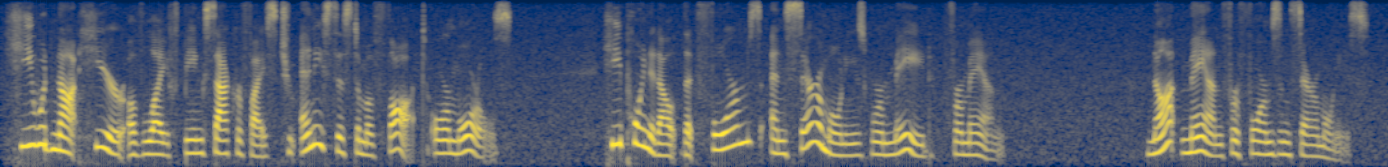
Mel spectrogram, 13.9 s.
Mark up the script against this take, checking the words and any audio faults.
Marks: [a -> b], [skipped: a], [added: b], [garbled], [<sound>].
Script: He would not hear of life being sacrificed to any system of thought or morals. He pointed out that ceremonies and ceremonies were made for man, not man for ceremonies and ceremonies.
He would not hear of life being sacrificed to any system of thought or morals. He pointed out that [ceremonies -> forms] and ceremonies were made for man, not man for [ceremonies -> forms] and ceremonies.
